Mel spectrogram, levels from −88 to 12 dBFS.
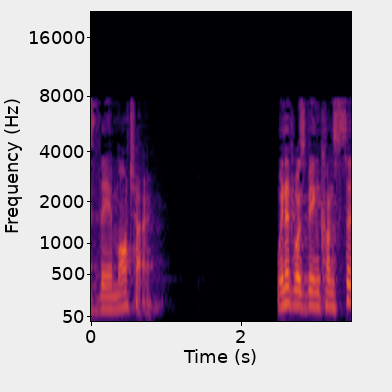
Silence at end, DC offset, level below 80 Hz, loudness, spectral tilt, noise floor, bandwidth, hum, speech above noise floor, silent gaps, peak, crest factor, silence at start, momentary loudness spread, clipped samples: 0 s; under 0.1%; -76 dBFS; -28 LUFS; -4.5 dB/octave; under -90 dBFS; 8 kHz; none; over 62 dB; none; -8 dBFS; 22 dB; 0 s; 11 LU; under 0.1%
